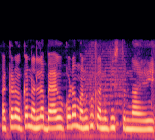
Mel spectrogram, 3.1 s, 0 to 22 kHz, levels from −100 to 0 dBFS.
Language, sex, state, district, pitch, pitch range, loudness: Telugu, female, Andhra Pradesh, Annamaya, 260 Hz, 245-275 Hz, -12 LUFS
